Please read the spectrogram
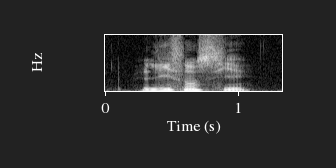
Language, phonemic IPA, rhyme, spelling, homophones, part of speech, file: French, /li.sɑ̃.sje/, -e, licencier, licenciai / licencié / licenciée / licenciées / licenciés / licenciez, verb, Fr-licencier.ogg
- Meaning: 1. to fire, to sack (to terminate the employment of) 2. to license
